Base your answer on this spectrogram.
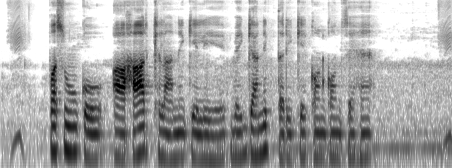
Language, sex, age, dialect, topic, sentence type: Hindi, male, 25-30, Garhwali, agriculture, question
